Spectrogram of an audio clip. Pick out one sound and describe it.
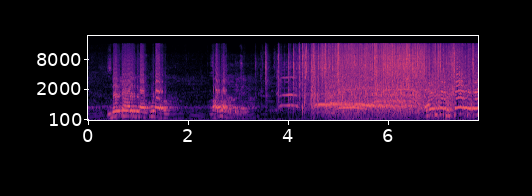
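A young man speaks forcefully into a microphone over loudspeakers.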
